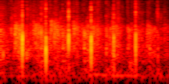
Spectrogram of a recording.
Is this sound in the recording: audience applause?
yes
